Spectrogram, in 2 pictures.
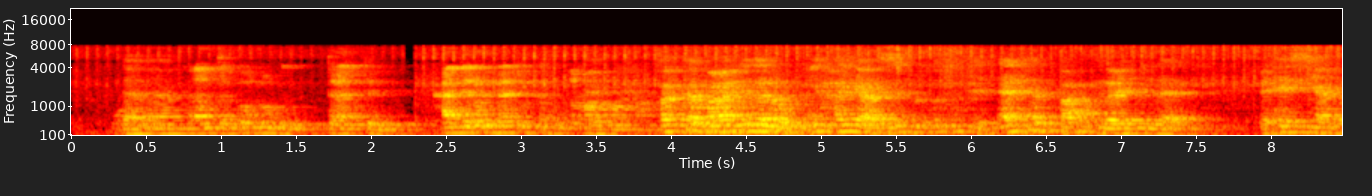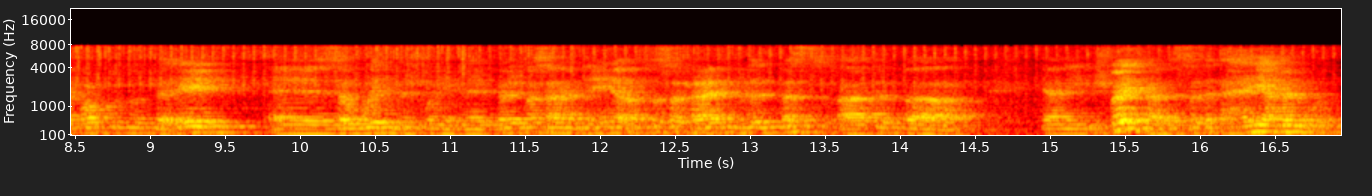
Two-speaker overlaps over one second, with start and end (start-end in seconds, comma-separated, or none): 3.1-5.0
